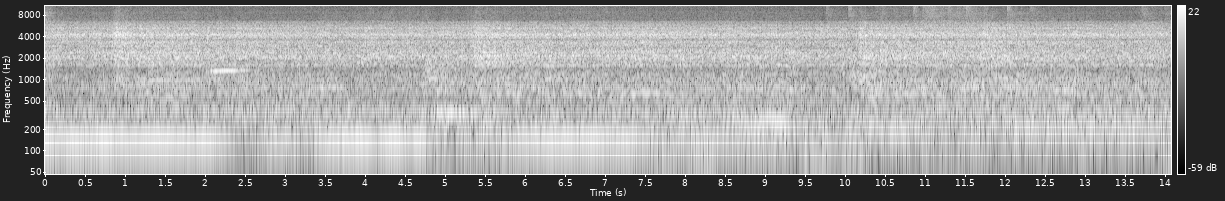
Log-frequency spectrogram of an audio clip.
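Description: Distorted electric guitar and bass through amplifiers holding a loud, sustained drone with no clear drumbeat. The held low note changes pitch a few times.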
